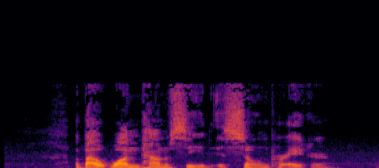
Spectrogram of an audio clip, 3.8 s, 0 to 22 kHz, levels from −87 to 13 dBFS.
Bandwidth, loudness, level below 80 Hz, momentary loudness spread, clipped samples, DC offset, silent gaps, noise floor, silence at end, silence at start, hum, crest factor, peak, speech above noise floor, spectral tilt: 11.5 kHz; -20 LUFS; -50 dBFS; 16 LU; under 0.1%; under 0.1%; none; -62 dBFS; 0.5 s; 0.75 s; none; 20 dB; 0 dBFS; 42 dB; -5 dB/octave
